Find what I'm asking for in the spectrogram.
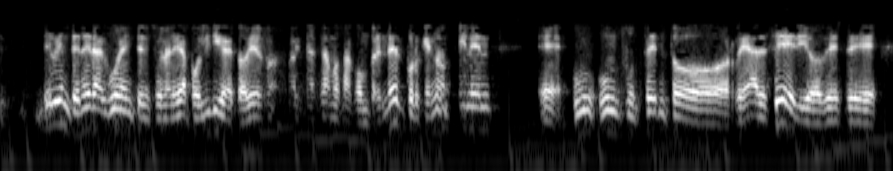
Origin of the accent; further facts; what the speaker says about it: Bahía Blanca, Buenos Aires Province, Argentina; como hay en mi propio país, yo soy de Bahía Blanca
